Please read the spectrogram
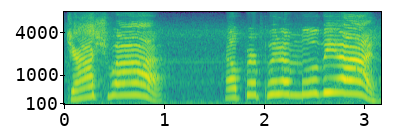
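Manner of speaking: high, loud call across the house. Real, not acted. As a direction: shout for Joshua from another room. Calling son across the house.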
